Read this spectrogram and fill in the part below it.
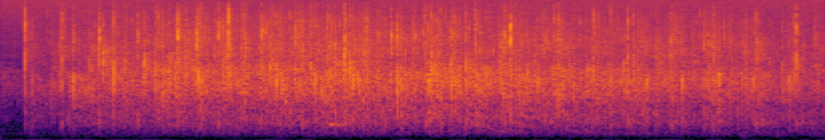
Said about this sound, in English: I'm just going to keep going because you guys are going to keep clapping, so I don't want to leave anybody out as long as we're doing this.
